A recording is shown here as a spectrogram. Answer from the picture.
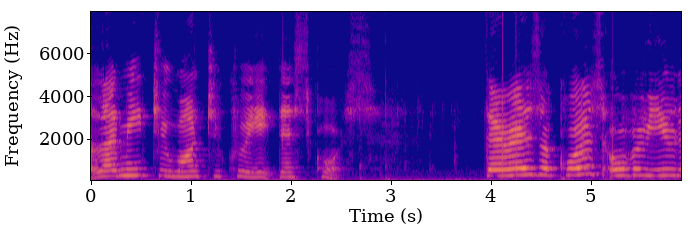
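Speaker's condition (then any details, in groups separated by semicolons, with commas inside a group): Cerebral palsy; from birth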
